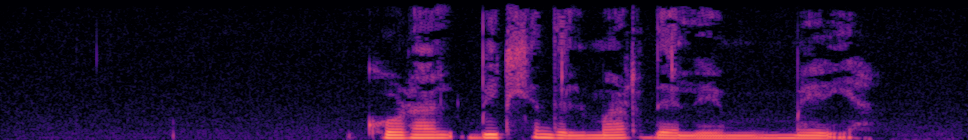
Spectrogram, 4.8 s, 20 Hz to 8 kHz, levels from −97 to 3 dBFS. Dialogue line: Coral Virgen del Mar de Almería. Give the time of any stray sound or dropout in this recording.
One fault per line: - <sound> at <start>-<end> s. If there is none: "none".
none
